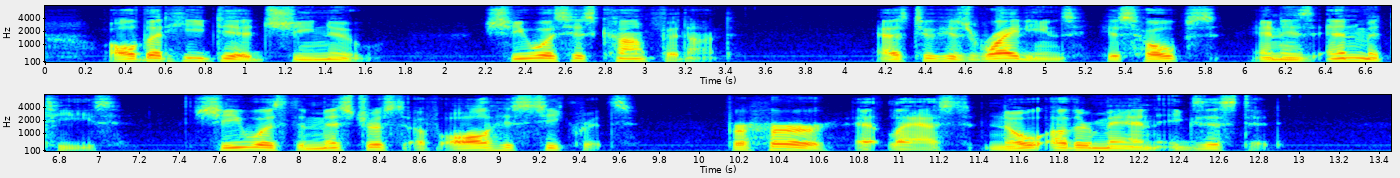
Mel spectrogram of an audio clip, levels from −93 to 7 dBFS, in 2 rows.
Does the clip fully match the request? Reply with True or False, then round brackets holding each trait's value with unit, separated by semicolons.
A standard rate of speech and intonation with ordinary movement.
True (155 wpm; 4.3 semitones)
